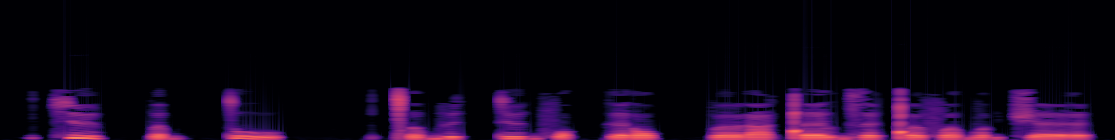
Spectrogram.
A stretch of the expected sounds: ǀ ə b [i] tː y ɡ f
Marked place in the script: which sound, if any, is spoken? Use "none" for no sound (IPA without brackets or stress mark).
y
